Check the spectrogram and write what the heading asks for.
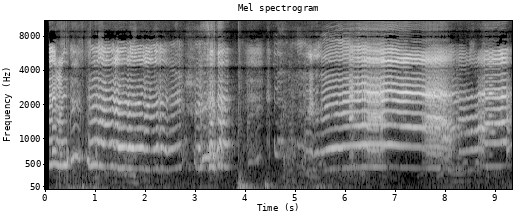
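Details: A young child cries in loud, high wailing bouts with short breaks between them in a small room; child crying.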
